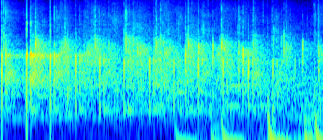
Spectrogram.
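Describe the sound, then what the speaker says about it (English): A conference crowd at a nursing conclave in Mumbai claps steadily in warm applause, dense and sustained, with a few louder individual claps standing out near the front. "Let's give her a huge round of applause, please"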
